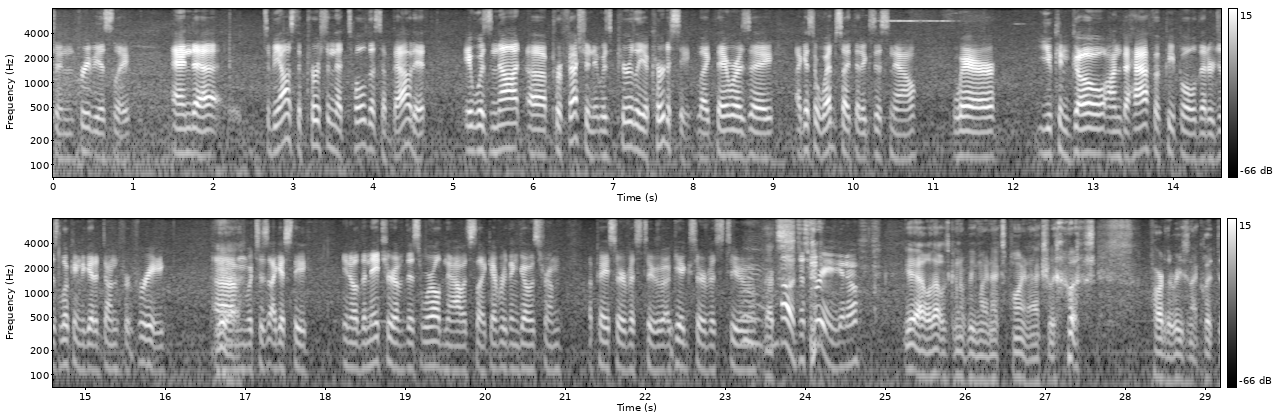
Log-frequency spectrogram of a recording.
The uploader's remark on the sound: We go on a walk through Old Calvary Cemetery.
